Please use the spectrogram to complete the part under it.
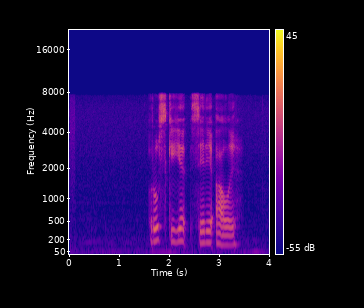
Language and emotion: Russian, neutral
